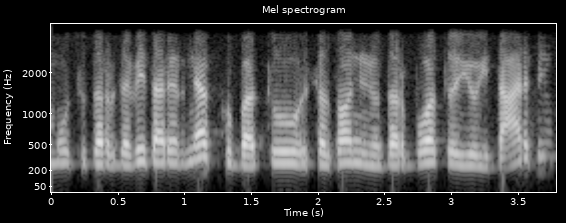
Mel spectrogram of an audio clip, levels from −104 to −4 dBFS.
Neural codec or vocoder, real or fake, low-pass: none; real; 3.6 kHz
